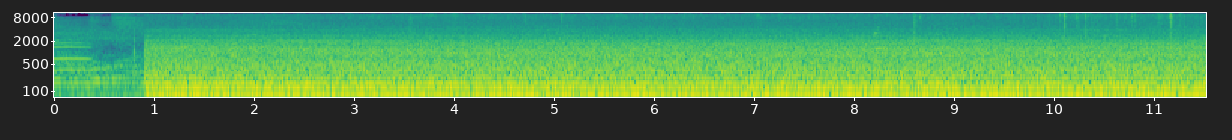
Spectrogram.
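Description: A jet airliner's cabin roars with steady engine noise.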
